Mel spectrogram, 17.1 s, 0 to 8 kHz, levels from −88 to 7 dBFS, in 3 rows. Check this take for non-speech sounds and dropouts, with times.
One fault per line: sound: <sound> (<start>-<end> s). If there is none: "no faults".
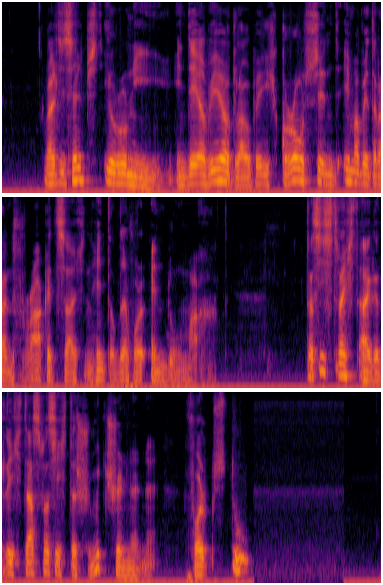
no faults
